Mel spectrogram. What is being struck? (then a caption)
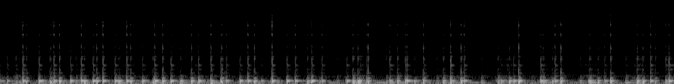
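Metal condenser microphone body with mesh grille. A large silver metal condenser microphone on a stand, with a hollow metal body and mesh grille, is tapped and rubbed with the fingertips of both hands. Rapid, dry, closely spaced taps give a low, hollow thump around 156 Hz with very short decay. Soft rubbing fills the gaps, and faint bright clicks sit on top.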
